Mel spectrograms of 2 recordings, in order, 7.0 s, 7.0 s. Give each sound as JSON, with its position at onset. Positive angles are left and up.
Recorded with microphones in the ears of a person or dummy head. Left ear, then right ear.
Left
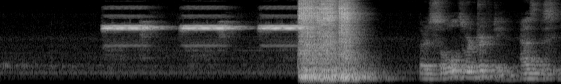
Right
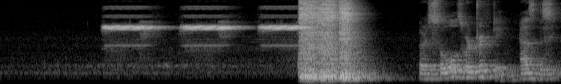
{"t": 1.3, "sound": "a fire alarm", "side_deg": 40, "distance_m": 1.9}
{"t": 3.7, "sound": "a drill", "side_deg": 65, "distance_m": 1.5}
{"t": 5.2, "sound": "a man speaking", "side_deg": -85, "distance_m": 0.7}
